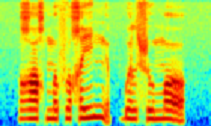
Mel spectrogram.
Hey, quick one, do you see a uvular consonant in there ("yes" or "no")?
yes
